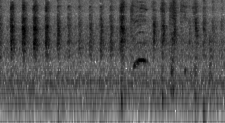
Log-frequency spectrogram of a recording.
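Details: Corgi puppies panting quickly and steadily, about two breathy huffs a second, rhythmic and airy throughout, with one brief thin squeak near the middle and a faint constant hum underneath.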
